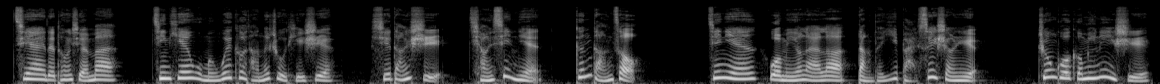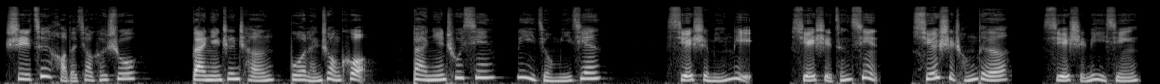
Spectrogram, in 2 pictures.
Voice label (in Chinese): 女 课件微课堂 学党史微课堂少先队; 甜美亲切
